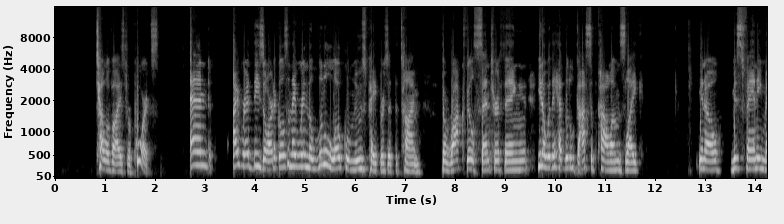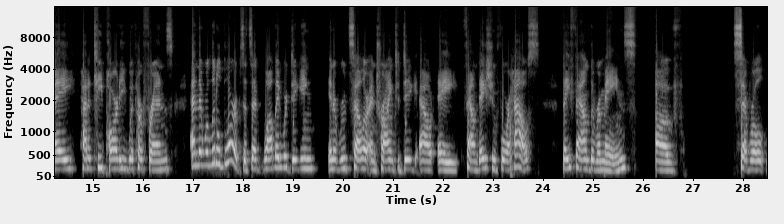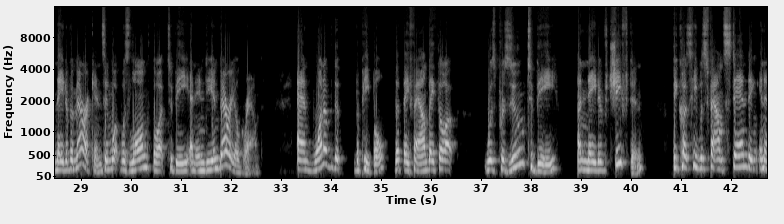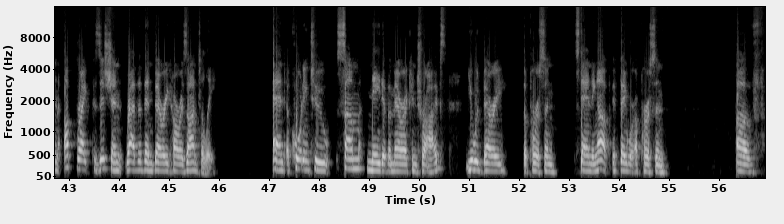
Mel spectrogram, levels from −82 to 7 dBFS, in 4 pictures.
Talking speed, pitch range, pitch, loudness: 145 wpm, 175-230 Hz, 200 Hz, -19 LUFS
